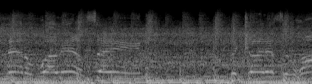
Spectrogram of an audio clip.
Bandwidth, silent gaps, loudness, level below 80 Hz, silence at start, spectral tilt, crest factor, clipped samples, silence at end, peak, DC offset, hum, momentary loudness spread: 14.5 kHz; none; -27 LUFS; -32 dBFS; 0 s; -5 dB/octave; 12 dB; under 0.1%; 0 s; -12 dBFS; under 0.1%; none; 2 LU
